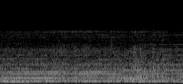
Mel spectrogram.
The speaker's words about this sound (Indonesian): gue lagi nyetir juga macet banget ini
